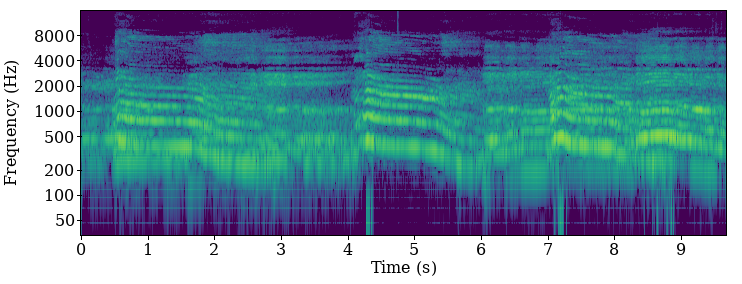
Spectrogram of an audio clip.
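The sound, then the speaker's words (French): A dog howls in long, wavering rises and falls while a man sings along with it in the shower in a lower voice, three loud sustained phrases, the two voices blending closely. “Un homme chantant en chœur avec son chien sous la douche.”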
